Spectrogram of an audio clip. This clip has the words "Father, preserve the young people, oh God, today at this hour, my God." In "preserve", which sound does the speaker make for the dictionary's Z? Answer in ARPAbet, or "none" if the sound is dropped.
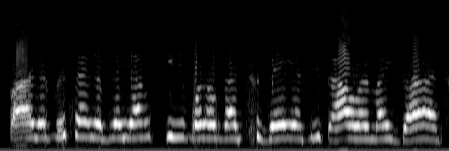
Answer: S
